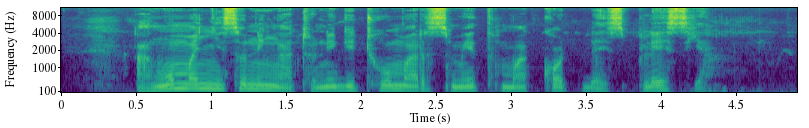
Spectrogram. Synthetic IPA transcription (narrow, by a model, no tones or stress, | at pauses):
aŋɔmaɲisonɪŋatʰɔnɪɡɪtʰwomarsmɪt̪makɔt̚dasplesja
